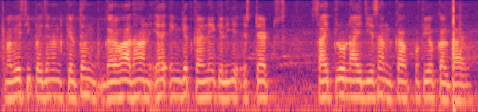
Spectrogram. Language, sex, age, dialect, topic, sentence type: Hindi, male, 18-24, Awadhi Bundeli, agriculture, statement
